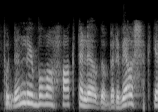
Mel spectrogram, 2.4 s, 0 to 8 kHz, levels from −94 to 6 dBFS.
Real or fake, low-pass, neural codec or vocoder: fake; 7.2 kHz; codec, 16 kHz, 0.5 kbps, X-Codec, WavLM features, trained on Multilingual LibriSpeech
